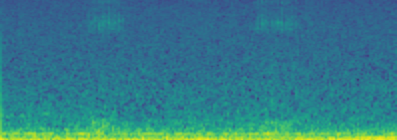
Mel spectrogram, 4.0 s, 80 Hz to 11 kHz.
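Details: Heidi, an elderly female cat adopted in New York City, purrs in a soft, low, unbroken drone as she is massaged on August 4, 2021; two faint brushing sounds pass over it.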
